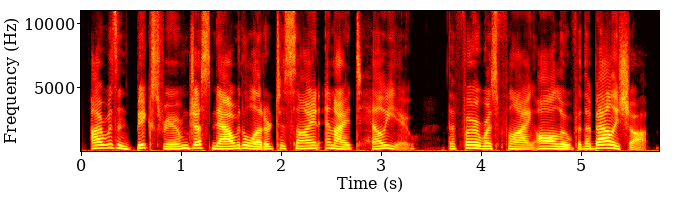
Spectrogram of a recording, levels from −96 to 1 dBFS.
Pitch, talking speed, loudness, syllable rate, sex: 205 Hz, 260 wpm, -18 LUFS, 5.4 syllables/s, female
